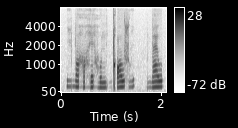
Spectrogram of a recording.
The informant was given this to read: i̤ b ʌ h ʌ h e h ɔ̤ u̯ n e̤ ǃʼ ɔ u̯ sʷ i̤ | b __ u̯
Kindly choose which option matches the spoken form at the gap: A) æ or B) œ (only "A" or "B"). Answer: A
